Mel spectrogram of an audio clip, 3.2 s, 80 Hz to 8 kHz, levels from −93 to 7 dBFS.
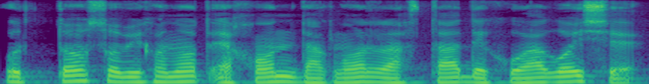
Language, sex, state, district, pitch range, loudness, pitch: Assamese, male, Assam, Kamrup Metropolitan, 120-135 Hz, -15 LUFS, 125 Hz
